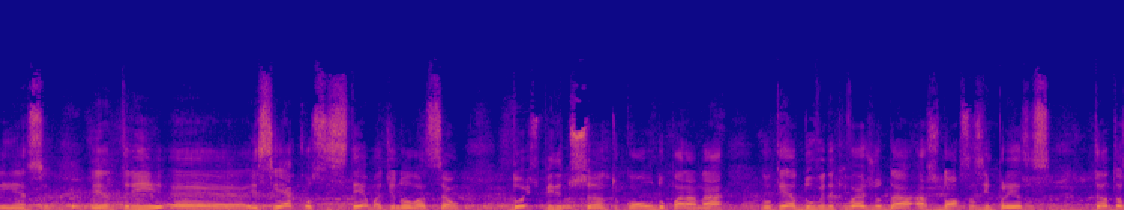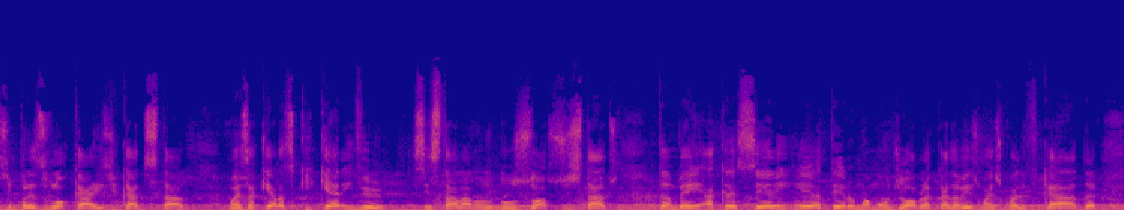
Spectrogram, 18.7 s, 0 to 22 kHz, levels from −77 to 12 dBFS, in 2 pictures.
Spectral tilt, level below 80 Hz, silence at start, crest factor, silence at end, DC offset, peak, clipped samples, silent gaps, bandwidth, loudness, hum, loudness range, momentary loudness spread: -5 dB/octave; -50 dBFS; 0 s; 12 dB; 0 s; under 0.1%; -10 dBFS; under 0.1%; none; 15 kHz; -23 LUFS; none; 2 LU; 5 LU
